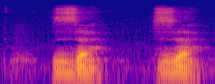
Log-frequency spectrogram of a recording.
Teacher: The tongue goes a bit further back in the mouth when you say the consonant. And to get from s to z, you also only need one change, which is called voicing. So your voice box kind of buzzes when you say it.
